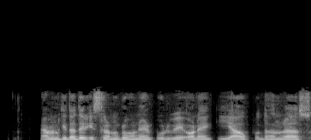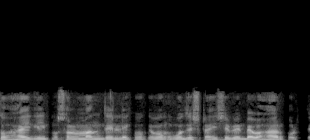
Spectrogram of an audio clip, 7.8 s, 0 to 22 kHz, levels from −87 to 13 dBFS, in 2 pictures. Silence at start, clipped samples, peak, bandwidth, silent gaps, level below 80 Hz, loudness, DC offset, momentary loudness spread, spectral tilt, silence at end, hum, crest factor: 0.5 s; under 0.1%; -2 dBFS; 8.2 kHz; none; -56 dBFS; -20 LUFS; under 0.1%; 7 LU; -5.5 dB/octave; 0.2 s; none; 18 dB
